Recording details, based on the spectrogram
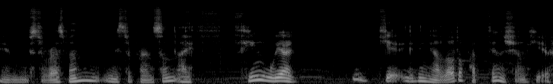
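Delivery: low voice. A character speaks to his two companions while others watch, in a low voice. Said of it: "kind of in a lower voice. I mean, in a low tone".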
